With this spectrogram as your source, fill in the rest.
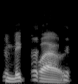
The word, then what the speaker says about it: McLeod: here and as he described it it is pronounced as McDonald's if they made rain so McCloud is with uh cororo cyber security I'll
